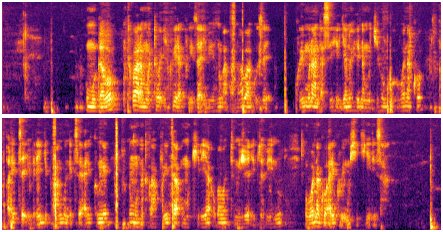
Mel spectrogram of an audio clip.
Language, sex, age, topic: Kinyarwanda, male, 25-35, finance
